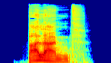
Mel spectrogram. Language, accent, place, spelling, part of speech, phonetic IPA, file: German, Germany, Berlin, ballernd, verb, [ˈbalɐnt], De-ballernd.ogg
- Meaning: present participle of ballern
